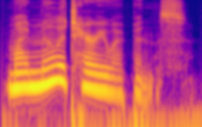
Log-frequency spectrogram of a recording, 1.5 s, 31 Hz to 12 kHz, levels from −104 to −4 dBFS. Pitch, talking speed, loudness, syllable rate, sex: 200 Hz, 120 wpm, -12 LUFS, 5.2 syllables/s, female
